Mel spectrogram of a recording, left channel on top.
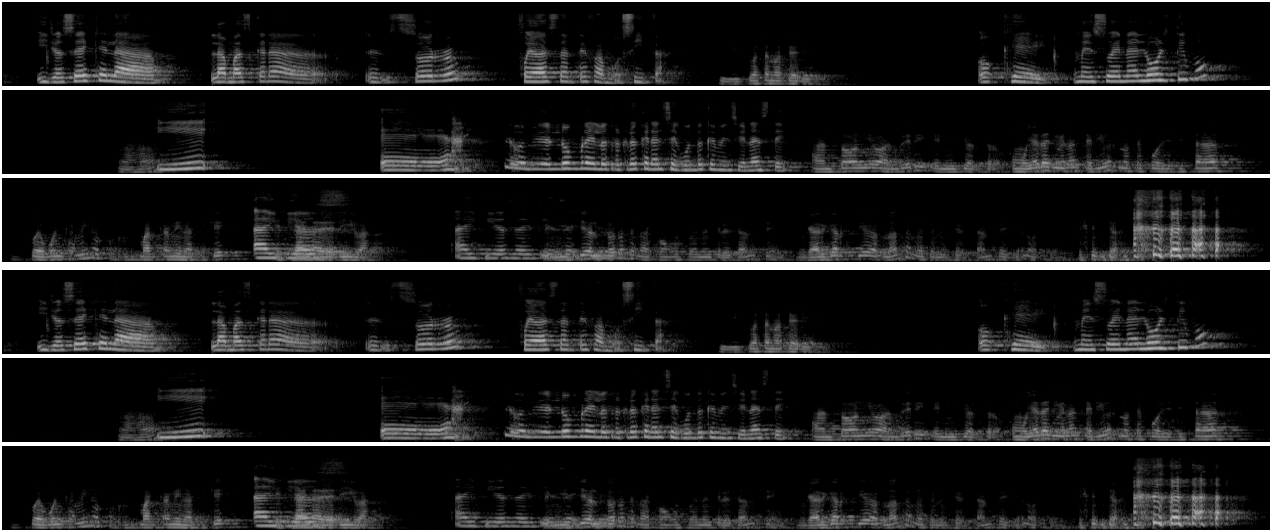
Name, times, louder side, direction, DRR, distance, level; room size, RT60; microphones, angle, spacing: voice 1, 0.4-1.6 2.1-3.2 3.6-4.6 5.2-6.6 9.8-10.5 10.7-12.1 14.2-14.7 16.5-17.4 17.7-20.5 27.9-28.5 29.9-31.4 36.7-37.5, left 1 dB, 15° left, 10 dB, 2.1 m, -31 dB
voice 2, 7.2-8.1 13.8-14.3 20.8-24.9 25.4-27.6 28.1-29.1 30.8-36.8, equal, 10° right, 5 dB, 3.1 m, -40 dB
29.0 x 25.5 x 8.0 m, 0.85 s
head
